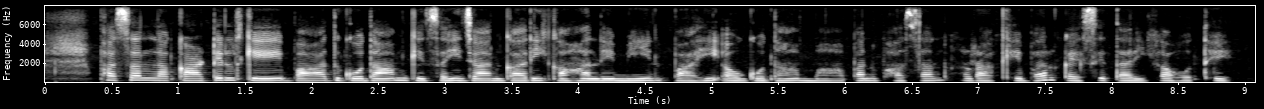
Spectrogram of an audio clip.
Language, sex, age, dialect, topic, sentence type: Chhattisgarhi, female, 51-55, Eastern, agriculture, question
